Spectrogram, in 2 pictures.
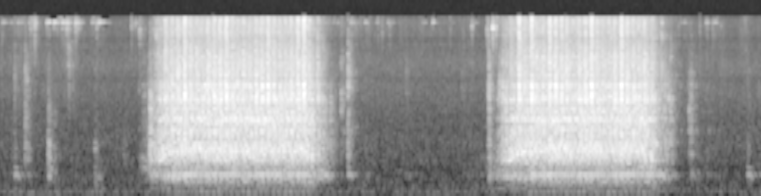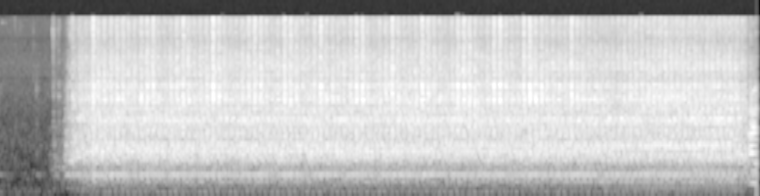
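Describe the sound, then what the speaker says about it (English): A serger overlocks three fabric edges of a sewing cuff, running in three loud, steady whirring bursts separated by short pauses, the final run lasting much longer. "So I'm just serging your three edges together."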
